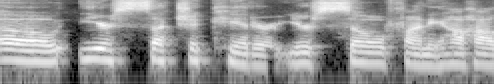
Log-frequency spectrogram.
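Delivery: snide, mocking sarcasm. Retelling how a man answered a woman in an ice cream shop, mimicking snide sarcasm. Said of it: "he was being really snide and sarcastic".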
